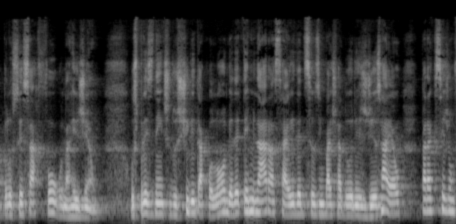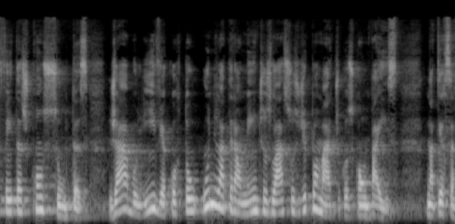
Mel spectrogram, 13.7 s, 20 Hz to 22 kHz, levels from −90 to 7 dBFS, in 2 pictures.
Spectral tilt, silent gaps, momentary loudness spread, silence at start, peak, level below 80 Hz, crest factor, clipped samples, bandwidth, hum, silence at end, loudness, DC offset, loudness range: -5 dB/octave; none; 6 LU; 0 s; -6 dBFS; -68 dBFS; 14 dB; under 0.1%; 17 kHz; none; 0 s; -20 LUFS; under 0.1%; 2 LU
